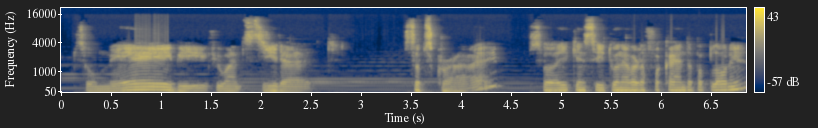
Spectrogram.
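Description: Over faint background music, a man speaks at a moderate pace, his loudness swinging widely while his pitch varies in an ordinary way. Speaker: anime reaction streamer. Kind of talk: casual vlog chat. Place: home room. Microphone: studio mic.

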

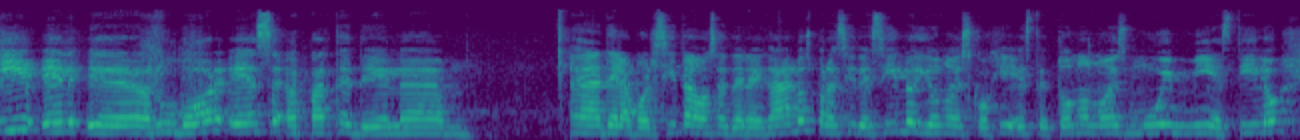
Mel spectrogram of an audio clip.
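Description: Her fairly high voice belongs to a woman speaking at a fairly slow pace. Her intonation stays fairly even. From Lithuania. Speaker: beauty youtuber; beauty vlogger. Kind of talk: product review. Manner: halting, many fillers. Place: home room. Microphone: phone near.

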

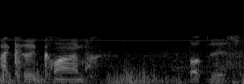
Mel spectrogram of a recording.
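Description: Fairly slow pace from a man, amid loud background noise. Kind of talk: casual vlog narration. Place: factory. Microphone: phone near.

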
